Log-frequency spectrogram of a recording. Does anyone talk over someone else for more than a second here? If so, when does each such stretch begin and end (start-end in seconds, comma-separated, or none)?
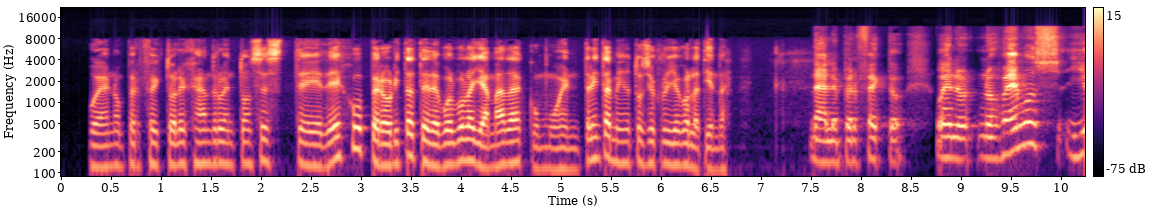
none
